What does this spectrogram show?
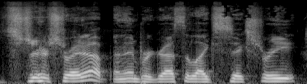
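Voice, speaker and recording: A man with a Texan accent and a low voice, a laid-back musician guest talking casually and swearing. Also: steady tone, measured pace, crowd noise. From Austin, Texas. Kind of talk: casual interview chat.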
